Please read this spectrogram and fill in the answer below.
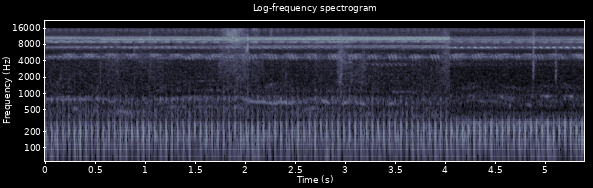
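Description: A small engine running steadily with a fast, even chugging, under the steady high-pitched trilling of insects.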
